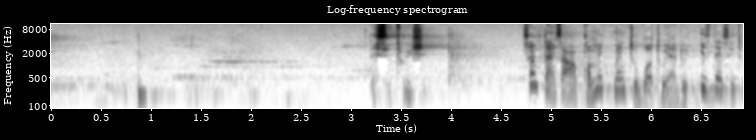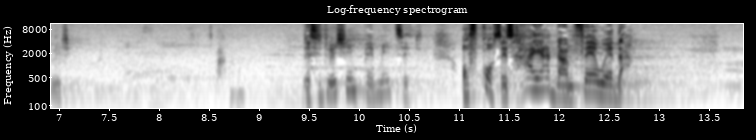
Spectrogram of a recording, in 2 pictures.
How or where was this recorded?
large echoing room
